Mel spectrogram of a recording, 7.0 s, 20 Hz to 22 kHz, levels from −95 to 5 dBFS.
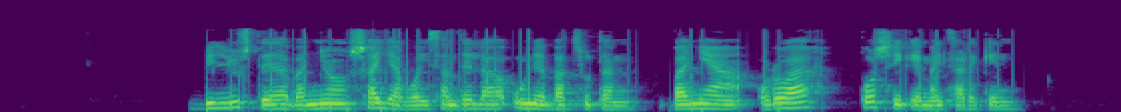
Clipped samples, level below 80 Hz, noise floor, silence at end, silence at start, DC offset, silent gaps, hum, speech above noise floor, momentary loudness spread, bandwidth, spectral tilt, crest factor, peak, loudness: under 0.1%; -48 dBFS; under -90 dBFS; 0.65 s; 1.3 s; under 0.1%; none; none; over 73 dB; 9 LU; 8 kHz; -6 dB/octave; 18 dB; 0 dBFS; -17 LUFS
